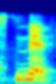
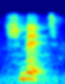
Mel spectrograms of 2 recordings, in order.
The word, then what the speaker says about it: Schmidt: For Satuith, I would say you had a bit of trouble with Schmidt. You read it like Smith. It sounds like Smith when you read it. I'm not sure if that's just how I heard it, but it's Schmidt.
